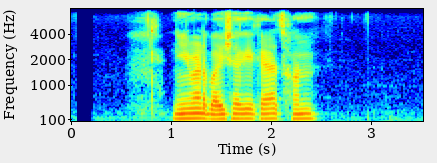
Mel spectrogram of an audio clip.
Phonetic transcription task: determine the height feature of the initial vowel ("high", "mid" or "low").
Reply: high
